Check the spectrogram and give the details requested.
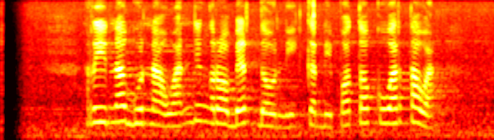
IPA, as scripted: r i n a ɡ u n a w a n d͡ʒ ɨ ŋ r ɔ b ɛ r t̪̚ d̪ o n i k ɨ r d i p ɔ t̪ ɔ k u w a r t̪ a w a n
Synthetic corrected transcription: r i n a ɡ u n a w a n d͡ʒ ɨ ŋ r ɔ b ɛ r t̪̚ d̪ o n i k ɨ r d i p ɔ t̪ ɔ k u w a r t̪ a w a n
